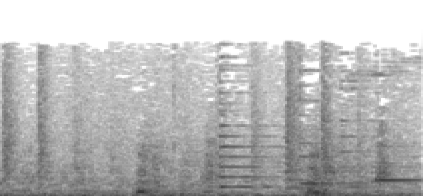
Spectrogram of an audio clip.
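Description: A train carrying Eric Liddell pulls away from a station platform in Scotland, its steady rumble and rattle filling the scene continuously at moderate volume, with faint squealing tones drifting in near the end and no voices.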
